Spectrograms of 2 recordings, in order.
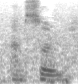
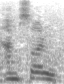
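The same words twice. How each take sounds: First: It is said in a gentle, sincere tone. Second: It is said in an impatient, dismissive tone. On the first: The apology is truly meant. The speaker calls it right. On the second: The apology is not really meant. The speaker calls it wrong.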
